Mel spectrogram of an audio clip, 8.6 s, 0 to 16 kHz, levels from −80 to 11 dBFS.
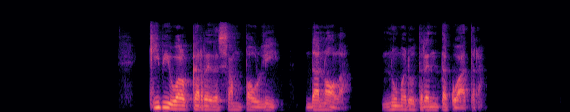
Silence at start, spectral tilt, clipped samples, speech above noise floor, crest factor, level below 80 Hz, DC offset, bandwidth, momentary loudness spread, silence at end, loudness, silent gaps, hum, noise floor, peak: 2.25 s; -6.5 dB/octave; under 0.1%; over 71 dB; 20 dB; -52 dBFS; under 0.1%; 7.6 kHz; 15 LU; 1.35 s; -20 LUFS; none; none; under -90 dBFS; -2 dBFS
